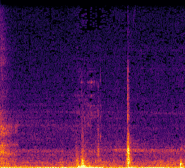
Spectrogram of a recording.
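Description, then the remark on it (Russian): A car's low engine rumble as the vehicle arrives at the Muranovo estate and comes to a stop, with a few short mechanical clunks and clicks near the middle; no one speaks. “пока Герман меня просвещал, мы приехали”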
